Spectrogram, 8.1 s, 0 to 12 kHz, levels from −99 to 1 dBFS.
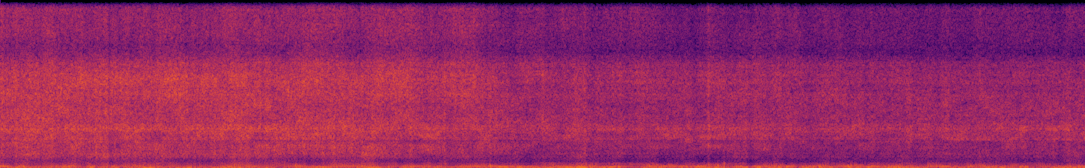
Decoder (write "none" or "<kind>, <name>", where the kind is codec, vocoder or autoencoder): codec, SNAC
